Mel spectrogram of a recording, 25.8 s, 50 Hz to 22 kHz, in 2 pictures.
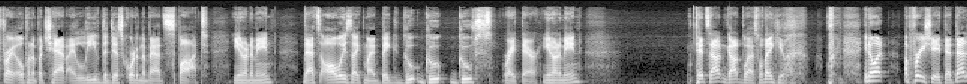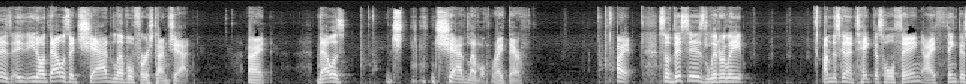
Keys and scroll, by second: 20.8 alt+f.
